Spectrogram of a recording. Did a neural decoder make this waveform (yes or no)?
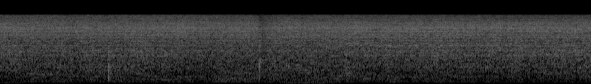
no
